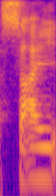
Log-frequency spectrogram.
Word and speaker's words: psi: 그래서 오메가 앞에 싸이 오메가인데, 그래서 싸이가 있는데, 뭐 P를 발음을 안 합니다. 실제로 PSI 이렇게 쓰는데 싸이예요, 그냥. 근데 뭐 느낌을 좀 내고 싶은 학생은 입을 좀 다물었다 싸이 이렇게 해도 되고 푸가 안 해도 되거든요.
